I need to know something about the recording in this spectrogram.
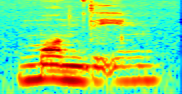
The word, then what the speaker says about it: Mondim: I googled how to pronounce Mondim, so it's Mondim with a stress on the mon, but I didn't Google any images.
